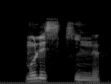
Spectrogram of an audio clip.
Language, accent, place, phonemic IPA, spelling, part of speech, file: French, France, Lyon, /mɔ.ləs.kin/, moleskine, noun, LL-Q150 (fra)-moleskine.wav
- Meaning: moleskin (fabric)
